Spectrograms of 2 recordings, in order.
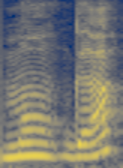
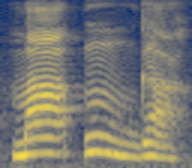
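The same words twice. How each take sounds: First: The word is said in two syllables. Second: The word is said in three syllables. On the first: The speaker calls it wrong. "on ne dit pas manga en deux syllabes" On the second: The speaker calls it right. "mais trois syllabes"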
